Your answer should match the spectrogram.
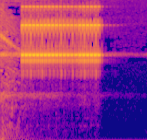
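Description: Logo sting sound effect: a high, rapidly pulsing electronic ring, like a buzzer or bell, starting about a third of a second in and cutting off after just over a second, leaving a faint high tail.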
